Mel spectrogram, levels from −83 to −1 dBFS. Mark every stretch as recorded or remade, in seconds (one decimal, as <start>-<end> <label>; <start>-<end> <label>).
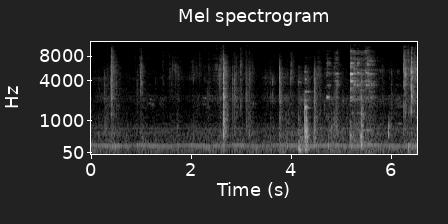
0.0-6.5 recorded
